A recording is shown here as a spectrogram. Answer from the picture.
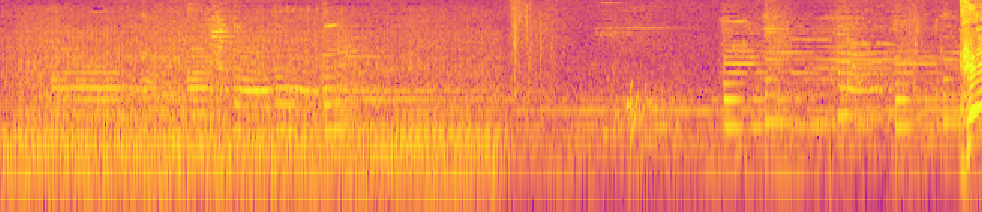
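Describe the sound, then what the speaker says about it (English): Engines rev in the Genshin Impact video game, a loud steady motor drone for about four seconds that cuts off, followed by quieter game sounds and chimes. "Rev the engines!"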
